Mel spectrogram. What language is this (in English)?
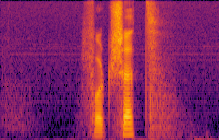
Norwegian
